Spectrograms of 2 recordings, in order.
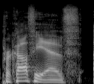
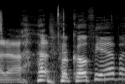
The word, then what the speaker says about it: Prokofiev: I'm not Russian, but Prokofiev, I think, is what I'm Prokofiev, I think, is correct, right?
